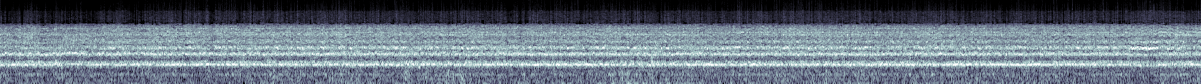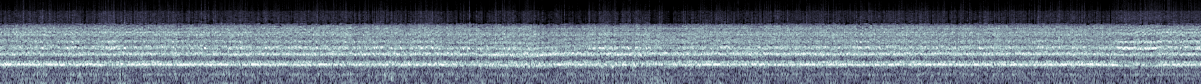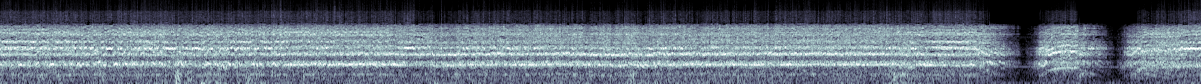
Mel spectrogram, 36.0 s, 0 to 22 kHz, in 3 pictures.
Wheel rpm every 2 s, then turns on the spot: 230, 230, 230, 240, 230, 230, 230, 230, 230, 230, 240, 230, 210, 220, 230, 230, 220, 90.
none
